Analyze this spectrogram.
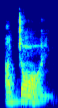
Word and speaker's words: adjoin: Now from the pronunciation of that word, you discover that letter D is not pronounced silent, handkerchief. Sandwich, sandwich. Adjacent, adjacent. Adjoin, and adjust.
